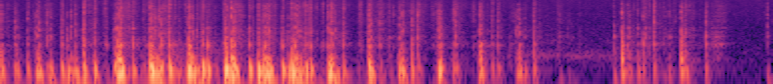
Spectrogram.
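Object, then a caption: Textured tablet folio case. Fingertips tap and scratch the textured cover of a black tablet folio case tilted in the hands, making a quick, irregular run of soft, muffled thumps and light scratches. The sound is dull and low, with almost nothing bright, and each tap dies away instantly. It thins into sparser taps with brief silent gaps toward the end.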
